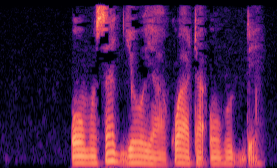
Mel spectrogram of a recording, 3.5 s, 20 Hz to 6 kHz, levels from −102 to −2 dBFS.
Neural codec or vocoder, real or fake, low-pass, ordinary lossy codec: none; real; 5.4 kHz; MP3, 32 kbps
